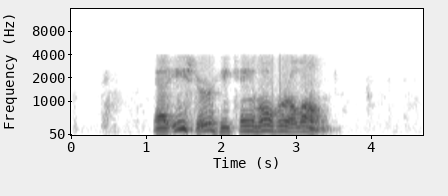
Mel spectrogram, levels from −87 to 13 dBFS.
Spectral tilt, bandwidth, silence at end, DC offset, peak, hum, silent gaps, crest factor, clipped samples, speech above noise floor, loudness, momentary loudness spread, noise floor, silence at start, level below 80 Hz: -12.5 dB/octave; 4.1 kHz; 1.3 s; under 0.1%; -8 dBFS; none; none; 18 dB; under 0.1%; 54 dB; -24 LUFS; 6 LU; -77 dBFS; 1.1 s; -66 dBFS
